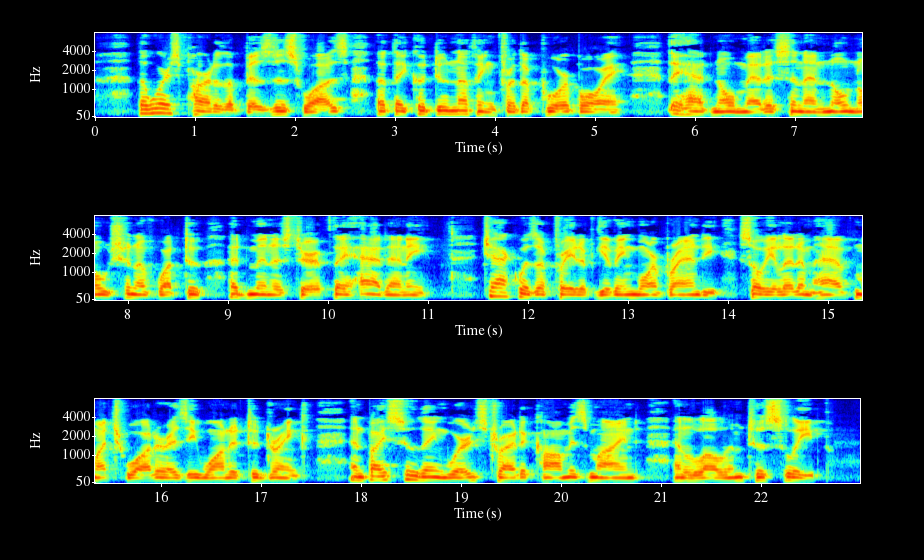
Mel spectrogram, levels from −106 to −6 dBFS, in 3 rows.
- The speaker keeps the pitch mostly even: Yes, narrow, 1.7 semitones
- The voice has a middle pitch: No, low, 105 Hz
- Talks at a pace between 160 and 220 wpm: Yes, average, 175 wpm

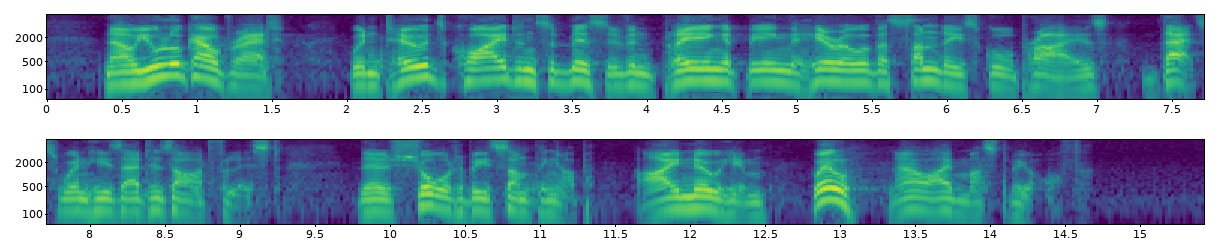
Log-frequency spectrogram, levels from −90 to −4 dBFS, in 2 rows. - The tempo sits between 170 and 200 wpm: No, average, 160 wpm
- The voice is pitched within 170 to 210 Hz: No, low, 135 Hz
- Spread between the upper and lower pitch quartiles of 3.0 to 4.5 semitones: No, average, 5.0 semitones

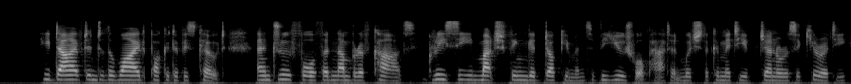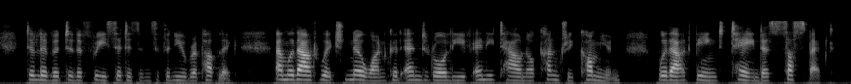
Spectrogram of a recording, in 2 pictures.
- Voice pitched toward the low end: No, high, 195 Hz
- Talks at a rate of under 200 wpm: No, fast, 205 wpm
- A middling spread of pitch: No, narrow, 2.2 semitones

